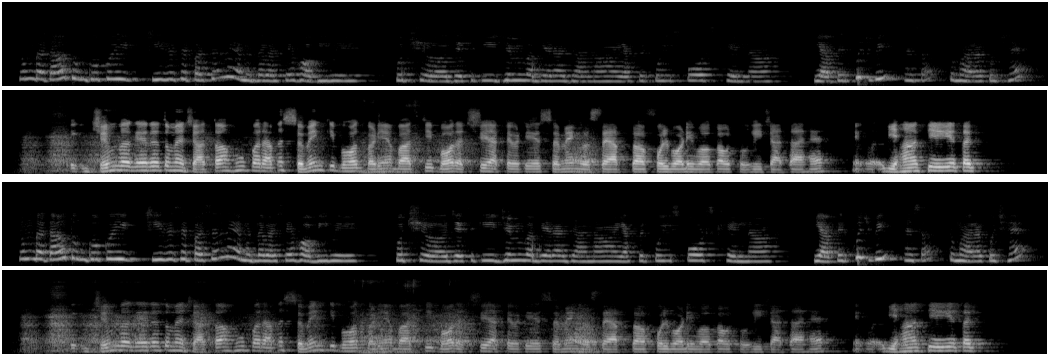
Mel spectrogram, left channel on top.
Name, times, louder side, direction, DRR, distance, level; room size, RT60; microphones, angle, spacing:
voice 1, 0.2-3.6 3.9-7.7 8.1-10.2, right 4 dB, 75° right, 0.7 m, -33 dB
sound 1, 10.6-11.9 12.3-13.2 13.5-16.5, right 1 dB, 50° right, 2.1 m, -37 dB
voice 2, 11.1-18.7 19.0-20.2, left 7 dB, 90° left, 0.5 m, -23 dB
12.5 x 8.3 x 2.3 m
head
